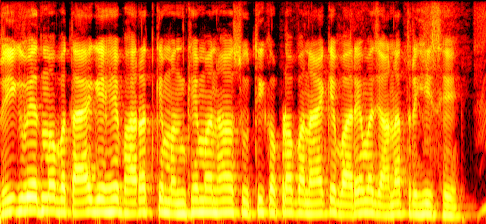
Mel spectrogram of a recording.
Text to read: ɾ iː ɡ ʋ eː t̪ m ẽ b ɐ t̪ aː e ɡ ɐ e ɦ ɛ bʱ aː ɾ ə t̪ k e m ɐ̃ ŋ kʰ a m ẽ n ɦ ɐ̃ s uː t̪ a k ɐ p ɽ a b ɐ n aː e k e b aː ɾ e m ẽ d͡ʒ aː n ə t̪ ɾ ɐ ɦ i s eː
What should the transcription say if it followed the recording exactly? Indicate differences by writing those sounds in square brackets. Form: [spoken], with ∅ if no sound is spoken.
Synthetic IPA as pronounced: ɾ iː ɡ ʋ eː [d̪] m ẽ b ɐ t̪ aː e ɡ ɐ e ɦ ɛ bʱ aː ɾ ə t̪ k e m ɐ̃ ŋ kʰ [e] m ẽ n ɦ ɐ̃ s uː t̪ [i] k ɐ p ɽ a b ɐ n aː e k e b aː ɾ e m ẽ d͡ʒ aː n ə t̪ ɾ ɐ ɦ i s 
